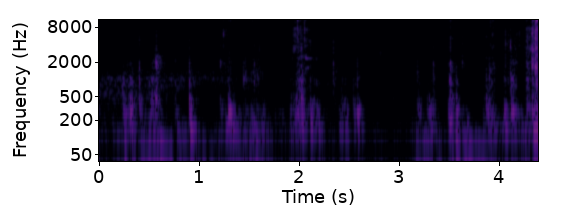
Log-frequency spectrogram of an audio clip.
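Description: A few faint, irregular clicks and light rustling as a battery is fitted into a Sony ZV-1 compact camera's battery compartment.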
